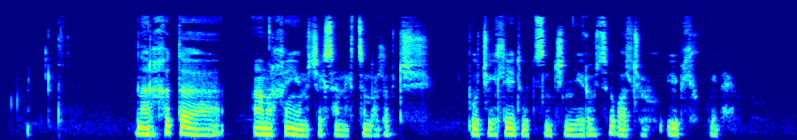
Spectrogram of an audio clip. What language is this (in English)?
Mongolian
